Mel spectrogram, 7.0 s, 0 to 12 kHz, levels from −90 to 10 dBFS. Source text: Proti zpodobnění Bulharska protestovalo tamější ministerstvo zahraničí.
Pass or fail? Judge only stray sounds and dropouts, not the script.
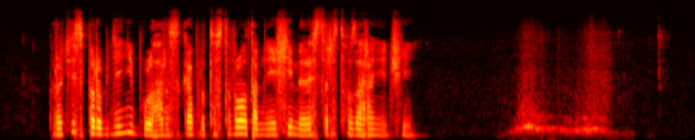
fail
